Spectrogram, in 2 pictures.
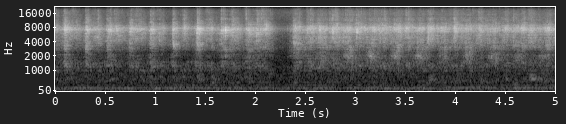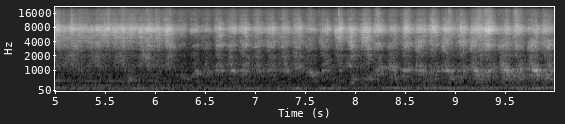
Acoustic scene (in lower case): restroom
